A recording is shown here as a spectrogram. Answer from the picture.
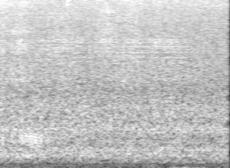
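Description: Near silence: faint room tone of a large, hushed hall.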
